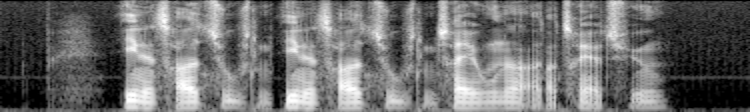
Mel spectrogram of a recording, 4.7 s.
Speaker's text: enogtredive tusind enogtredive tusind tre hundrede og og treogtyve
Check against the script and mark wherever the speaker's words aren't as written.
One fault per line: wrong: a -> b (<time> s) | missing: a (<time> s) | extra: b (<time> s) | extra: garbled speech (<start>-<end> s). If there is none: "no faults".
no faults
